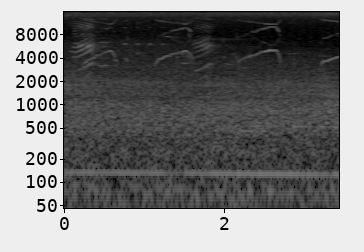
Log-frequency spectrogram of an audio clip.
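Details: Eagle at a nest in Redding, recorded 24 March 2022 at 06:34: faint, thin upslurred whistled chirps repeated several times a second, heard over a steady low hum and broadband background rumble.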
